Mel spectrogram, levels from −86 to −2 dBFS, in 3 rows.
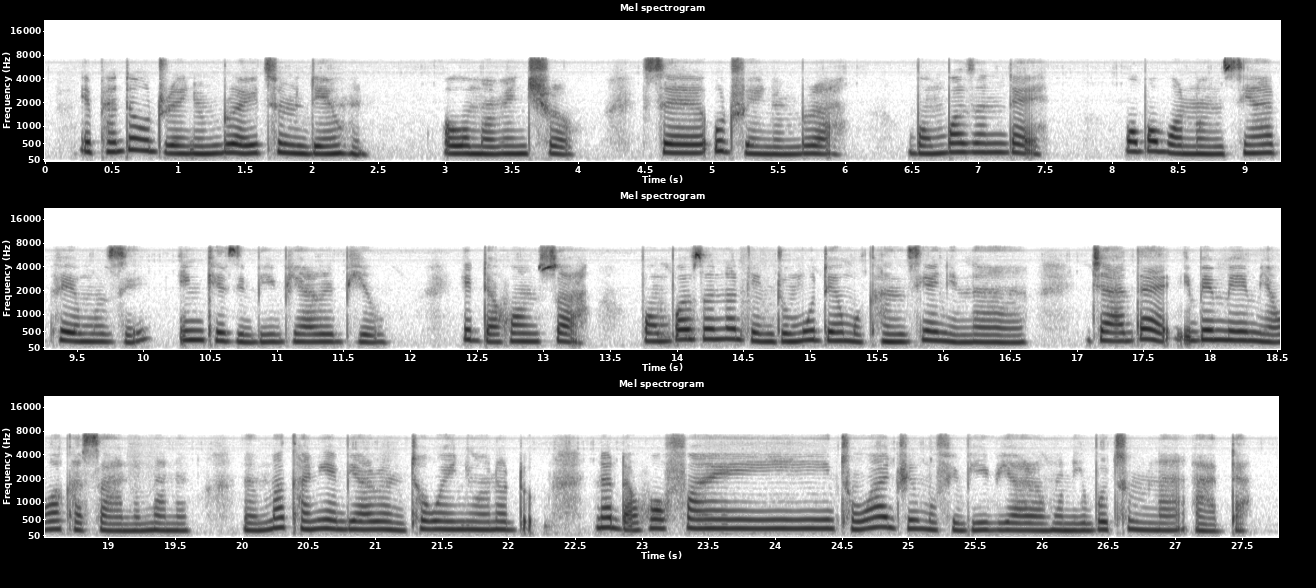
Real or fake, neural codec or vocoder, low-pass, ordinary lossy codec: real; none; 7.2 kHz; none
